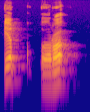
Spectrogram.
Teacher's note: اور یہاں حمزہ ساکنہ جب آ جائے تو حمزہ ساکنہ پڑھتے وقت ایک جھٹکا سا لگتا ہے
